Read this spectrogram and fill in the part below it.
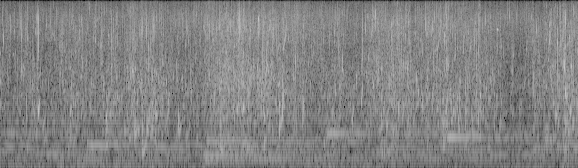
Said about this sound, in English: As you step into it, the brightness of the sun-drenched day fades into a comfortable darkness, and you hear it before it comes into view. The gentle lapping of waves against the shore of a large lake.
